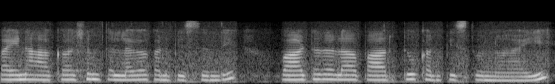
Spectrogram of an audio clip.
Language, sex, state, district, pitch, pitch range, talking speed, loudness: Telugu, female, Telangana, Mahabubabad, 215 Hz, 205-225 Hz, 85 wpm, -18 LUFS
